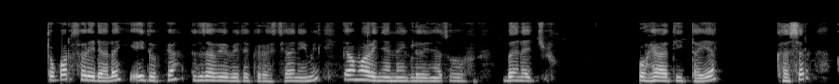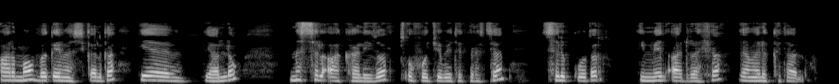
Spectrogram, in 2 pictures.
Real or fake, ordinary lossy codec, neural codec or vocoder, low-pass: real; AAC, 48 kbps; none; 7.2 kHz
